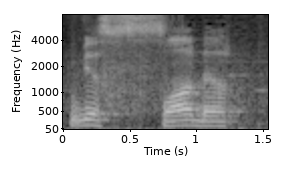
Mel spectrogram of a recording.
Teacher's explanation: Jangan terlalu cepat, jadi disempurnakan dulu aliran udara atau nafasnya huruf sa baru masuk ke ba dan ra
